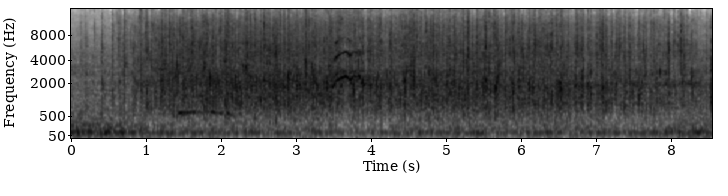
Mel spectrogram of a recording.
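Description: Audience applauding steadily, a dense spread of hand claps, with a couple of short voice calls rising above it partway through.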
